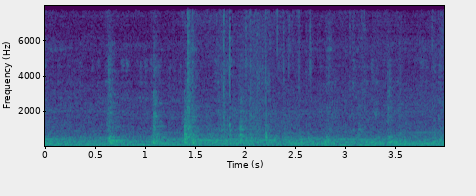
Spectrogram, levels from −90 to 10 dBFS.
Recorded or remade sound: remade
